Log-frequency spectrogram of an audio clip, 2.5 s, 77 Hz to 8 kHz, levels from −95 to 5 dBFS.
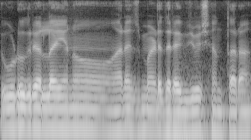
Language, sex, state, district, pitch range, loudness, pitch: Kannada, male, Karnataka, Raichur, 100-110 Hz, -15 LUFS, 105 Hz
